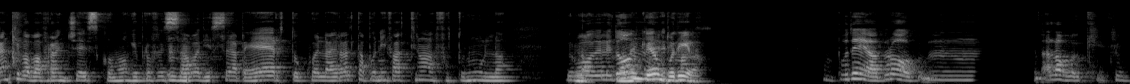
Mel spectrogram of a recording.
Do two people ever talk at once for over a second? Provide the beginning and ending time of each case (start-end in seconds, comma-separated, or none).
5.7-7.1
